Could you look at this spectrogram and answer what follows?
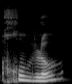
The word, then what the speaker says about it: Hublot: Et il lui propose une montre de la marque Hublot, prononcée Roublot en russe.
